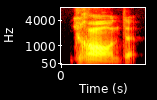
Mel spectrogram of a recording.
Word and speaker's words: grande: no no a nasal Grand pronuncia o d do feminino ó o segundo parf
